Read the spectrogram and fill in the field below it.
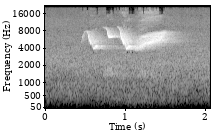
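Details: Eastern crowned warbler song: one high phrase of quick, thin sliding notes leading into a drawn-out, buzzy, slightly rising note that fades after about a second. The background is quiet.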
